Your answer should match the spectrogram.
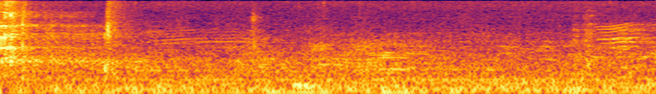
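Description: Faint distant voices over the background hum of a large indoor sports dome, with a sharp knock right at the start and a second one a moment later.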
